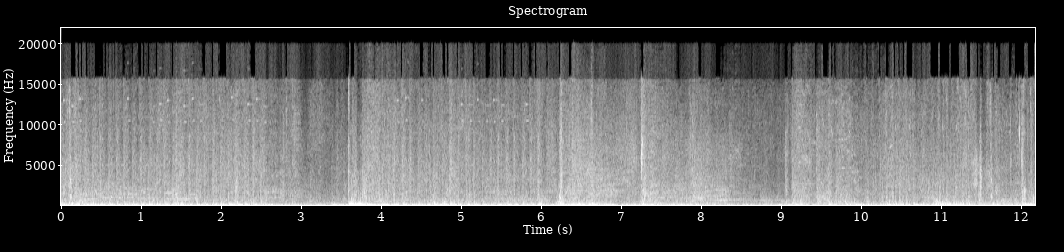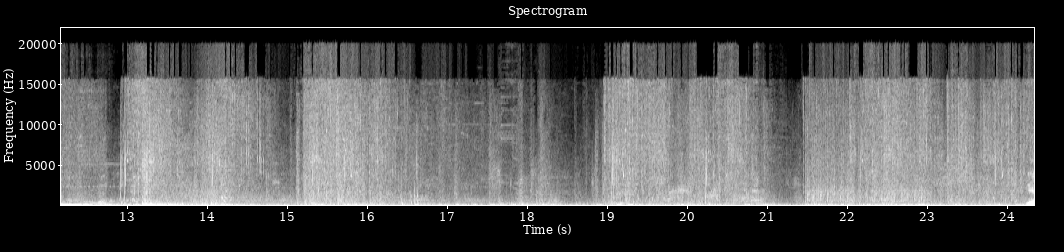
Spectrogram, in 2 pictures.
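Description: Rapid bursts of video game gunfire crackle continuously with mechanical clatter over a dense, steady mix, loud and sustained throughout, with a voice briefly talking.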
